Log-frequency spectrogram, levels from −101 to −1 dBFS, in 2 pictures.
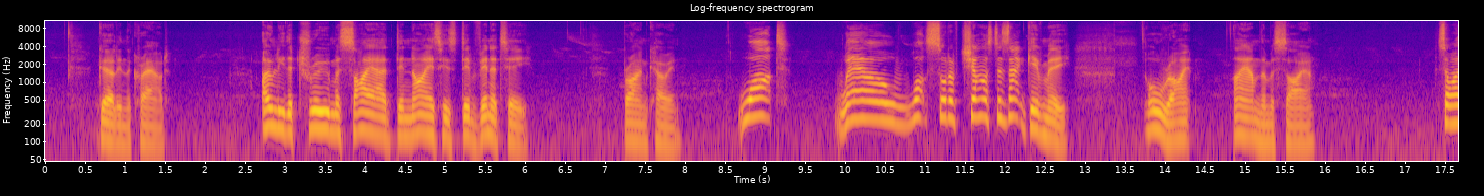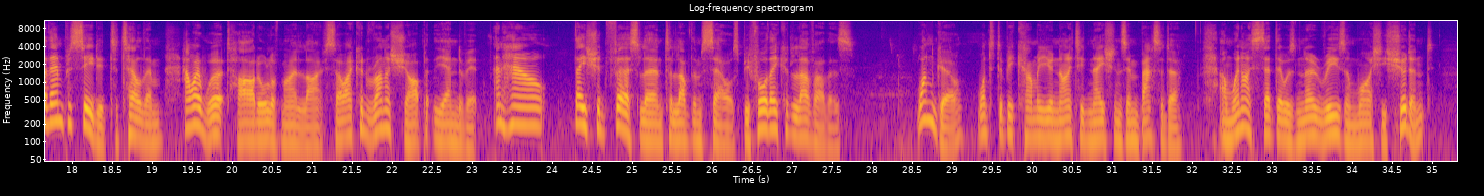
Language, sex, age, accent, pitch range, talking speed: English, male, 40-59, British, 100-150 Hz, 150 wpm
